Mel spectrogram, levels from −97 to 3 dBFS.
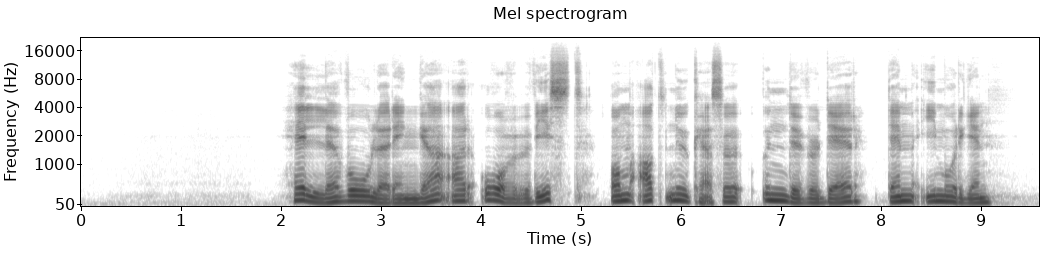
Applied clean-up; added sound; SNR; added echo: none; none; none; none.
